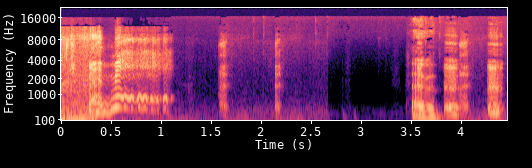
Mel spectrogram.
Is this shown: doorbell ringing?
no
